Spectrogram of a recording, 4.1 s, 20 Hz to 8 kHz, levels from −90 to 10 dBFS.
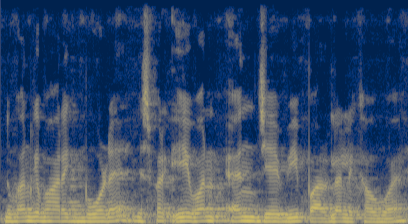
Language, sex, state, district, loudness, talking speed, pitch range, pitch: Hindi, male, Chhattisgarh, Balrampur, -13 LUFS, 235 wpm, 130-140 Hz, 135 Hz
